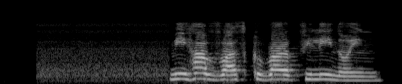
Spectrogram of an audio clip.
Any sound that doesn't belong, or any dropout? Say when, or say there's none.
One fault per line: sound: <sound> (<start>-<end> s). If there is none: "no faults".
no faults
